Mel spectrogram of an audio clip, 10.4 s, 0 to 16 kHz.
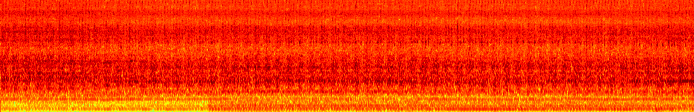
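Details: VW Golf 5 engine idling with a steady, light clacking knock repeating a little under three times a second; source of the knocking undetermined.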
